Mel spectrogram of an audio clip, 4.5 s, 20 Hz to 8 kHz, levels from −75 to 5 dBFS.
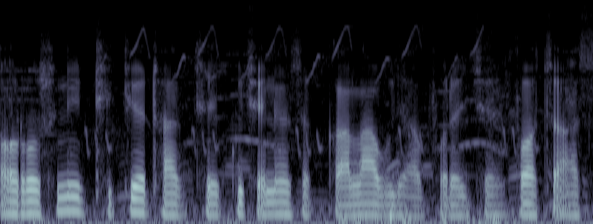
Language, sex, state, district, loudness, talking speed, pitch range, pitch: Maithili, male, Bihar, Saharsa, -25 LUFS, 160 wpm, 105-115 Hz, 110 Hz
